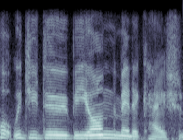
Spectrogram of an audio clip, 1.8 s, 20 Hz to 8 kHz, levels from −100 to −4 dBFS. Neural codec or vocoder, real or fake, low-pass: none; real; 7.2 kHz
